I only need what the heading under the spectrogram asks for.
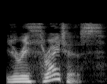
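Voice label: "urethritis", British English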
